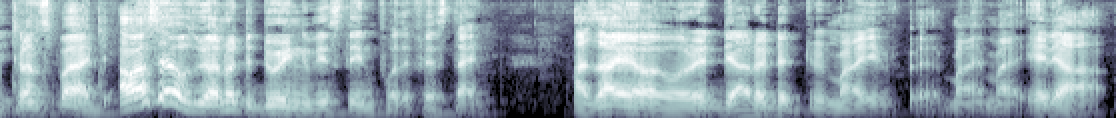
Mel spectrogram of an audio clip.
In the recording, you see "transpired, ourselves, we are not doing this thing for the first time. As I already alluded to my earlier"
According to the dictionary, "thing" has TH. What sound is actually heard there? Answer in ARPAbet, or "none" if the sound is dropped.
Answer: TH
